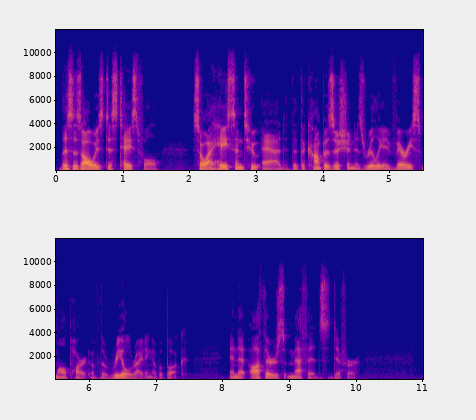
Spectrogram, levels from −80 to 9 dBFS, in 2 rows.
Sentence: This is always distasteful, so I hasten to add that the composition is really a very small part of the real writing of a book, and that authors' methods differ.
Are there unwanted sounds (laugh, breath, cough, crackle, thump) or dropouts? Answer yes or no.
no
